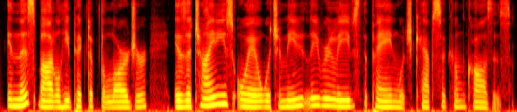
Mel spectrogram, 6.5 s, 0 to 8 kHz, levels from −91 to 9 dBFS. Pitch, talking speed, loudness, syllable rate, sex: 165 Hz, 185 wpm, -18 LUFS, 5.8 syllables/s, female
